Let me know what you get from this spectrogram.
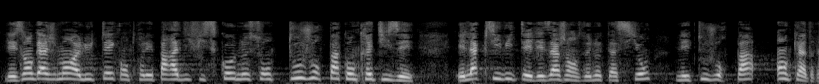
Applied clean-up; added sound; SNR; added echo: none; none; none; none.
